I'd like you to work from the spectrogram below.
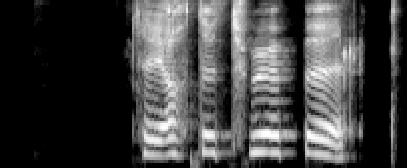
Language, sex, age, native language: Icelandic, male, 7, Icelandic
